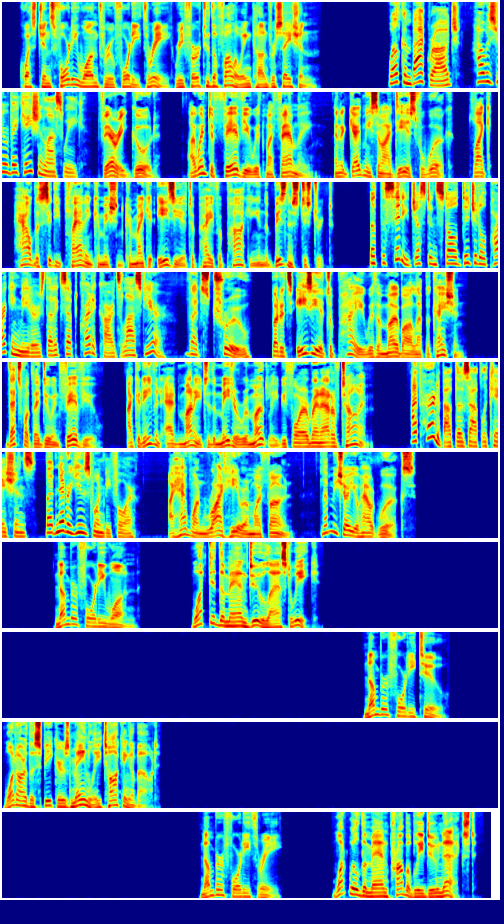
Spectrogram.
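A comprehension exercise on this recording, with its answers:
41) What did the man do last week?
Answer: He took a family vacation.

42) What are the speakers mainly talking about?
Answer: Methods of paying for parking

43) What will the man probably do next?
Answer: Demonstrate a mobile application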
